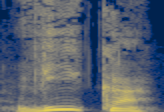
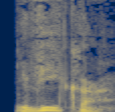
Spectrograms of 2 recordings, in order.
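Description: First: Higher, more insistent shout of the name. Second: Restrained sharp call, near normal pitch; first call. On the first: Pilot to hysterical woman on phone, insistent shout. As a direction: shout to cut through her hysteria. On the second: Pilot to hysterical woman on phone, restrained shout. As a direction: call her name to get her attention. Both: A narrator's reading. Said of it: "закричал я на женщину".

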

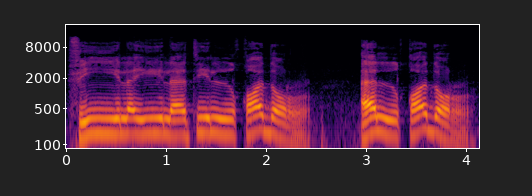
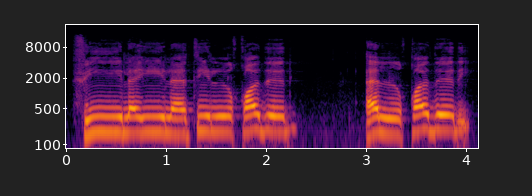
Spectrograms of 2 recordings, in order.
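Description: First: Slow chant, القدر ending on a heavy, vowelless r; sukun, heavy ra. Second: Slow chant, القدر ending in a weak, thin ri; rawm, light ra. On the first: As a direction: stop dead on a full heavy ر in القدر. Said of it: "إذن مفخمة". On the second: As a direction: stop on القدر with a faint i after the light ر. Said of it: "براء صوتها ضعيف ومرققة". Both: Shown as a demonstration.

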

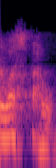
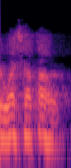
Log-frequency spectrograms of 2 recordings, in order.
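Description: First: وسطه with a vowelless s, was-tuh; sukun on sin. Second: وسطه with an a after the s, wa-sa-tuh; fatha on sin. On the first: Teacher explaining the word for an undivided thing, وسطه said was-tuh. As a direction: close the s straight onto the t in وسطه. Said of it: "وسطها بسكون السين". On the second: Teacher explaining the word for things with parts, وسطه said wa-sa-tuh. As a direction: open the s of وسطه into a short a. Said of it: "بالفتح". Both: Shown as a demonstration.

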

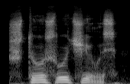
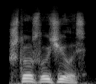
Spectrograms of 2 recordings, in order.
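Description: First: Slow, controlled asking; measured question at usual pitch; steady repeated question. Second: Said in the usual way. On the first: A narrator's reading. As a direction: ask it slowly and evenly. Question repeated after the outburst.

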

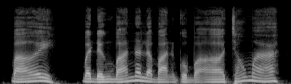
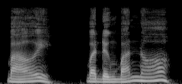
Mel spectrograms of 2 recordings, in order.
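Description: First: A child pleading through mock tears; crying plea. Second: High, lightly voiced whimpering plea; a child pleading on the verge of tears, mildly acted. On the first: Kneeling child begs grandma, higher, crying plea. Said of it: "khóc lóc cầu xin". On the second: Child begs grandma not to sell the dog, whimpering. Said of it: "mếu máo".

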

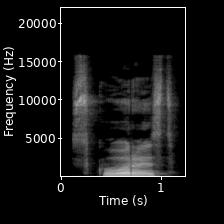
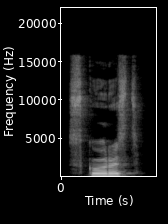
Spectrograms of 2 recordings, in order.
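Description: First: "Скорость" repeated much louder, falling at the end; insistent repeat. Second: "Скорость" as a loud one-word question; first asking. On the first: Koval cuts into the excuses, insistently repeating "Скорость". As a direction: press "Скорость" hard, as a demand. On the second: Koval questions the driver by phone, loud on "Скорость". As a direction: fire "Скорость" out loudly as a question. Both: A narrator's reading. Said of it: "повторил Коваль".

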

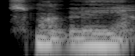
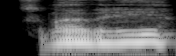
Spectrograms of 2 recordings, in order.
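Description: First: «Смогли» admitted low and soft; soft, lowered answer «Смогли»; subdued confirmation. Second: «Смогли» asked as a firm, challenging question; raised questioning tune on «Смогли»; pointed question. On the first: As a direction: concede «Смогли» quietly, as an admission. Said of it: "подтвердил, тяжело вздохнув". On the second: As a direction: demand an answer with «Смогли». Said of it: "спросил Делицын". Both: A narrator's reading.

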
